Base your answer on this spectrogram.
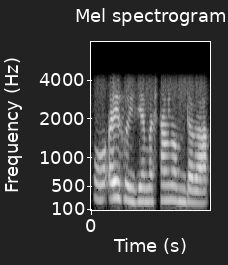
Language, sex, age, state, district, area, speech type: Manipuri, female, 30-45, Manipur, Kangpokpi, urban, conversation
